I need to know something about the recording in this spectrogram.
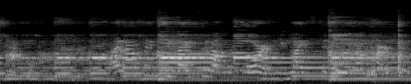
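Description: A song playing back from a video through small computer speakers: a voice singing over guitar, thin and without bass.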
